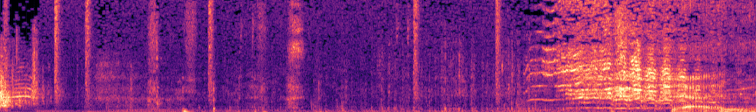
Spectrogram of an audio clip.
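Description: A horse trots with rapid clip-clop hoofbeats, then lets out a loud, high, wavering neigh near the end, the whinny rising over the steady patter of hooves.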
